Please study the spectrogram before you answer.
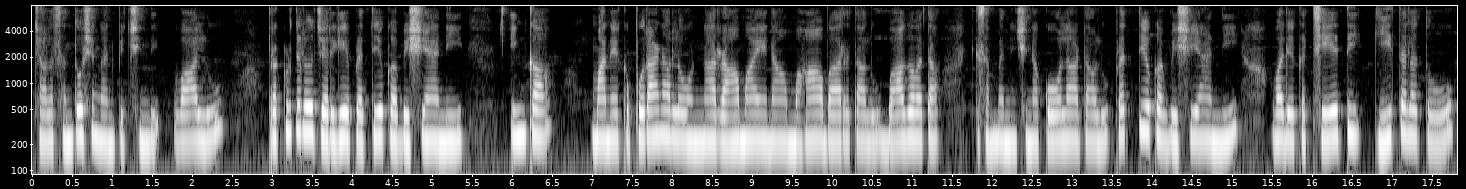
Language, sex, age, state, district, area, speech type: Telugu, female, 18-30, Andhra Pradesh, Kadapa, rural, spontaneous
